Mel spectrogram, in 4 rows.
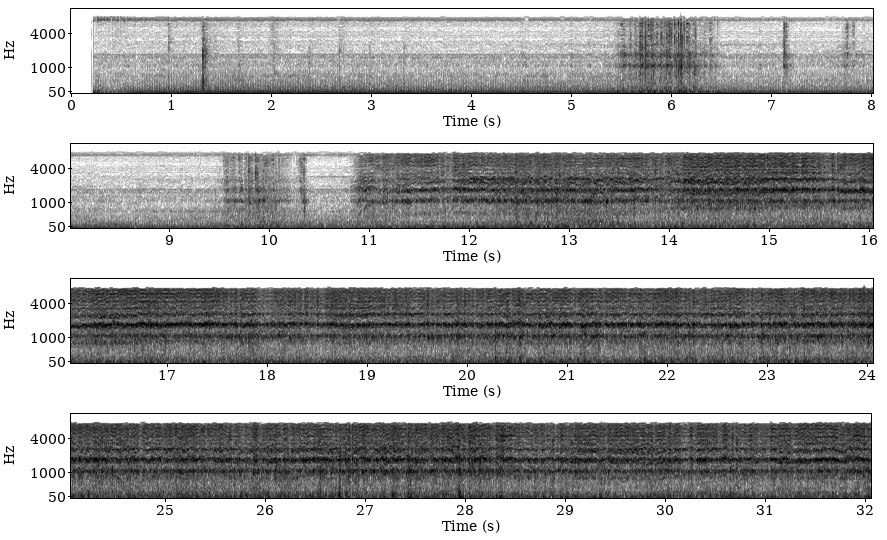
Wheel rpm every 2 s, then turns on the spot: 0, 0, 0, 10, 0, 30, 150, 190, 220, 230, 230, 230, 230, 230, 230, 220.
6-8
